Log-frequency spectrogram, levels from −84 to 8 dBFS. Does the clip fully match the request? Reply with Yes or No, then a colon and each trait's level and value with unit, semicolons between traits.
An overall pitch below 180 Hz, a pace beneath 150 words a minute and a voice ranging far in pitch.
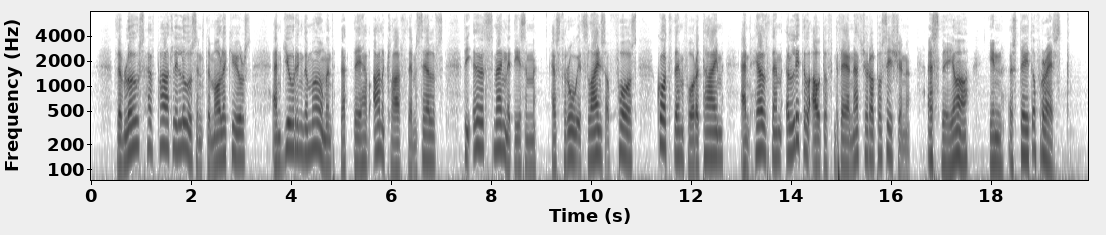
Yes: medium, 140 Hz; average, 140 wpm; wide, 5.7 semitones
